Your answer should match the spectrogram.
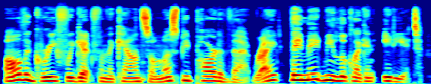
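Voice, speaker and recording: A tough female starship commander for a science fiction game. Her voice sits on the low side and is recorded close and dry. She speaks in a firm, clipped, authoritative way with a wry, resolute edge. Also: expressive, fairly quick, a little mellow, no room sound. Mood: emphatic, wry. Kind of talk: video game voice acting, dramatic dialogue.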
